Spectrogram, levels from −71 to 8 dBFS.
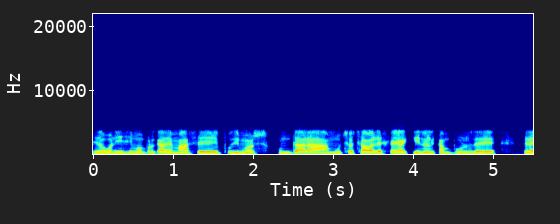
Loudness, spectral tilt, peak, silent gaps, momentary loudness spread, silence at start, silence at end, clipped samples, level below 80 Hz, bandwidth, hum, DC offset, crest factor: -21 LUFS; -10 dB/octave; -4 dBFS; none; 7 LU; 0 s; 0 s; under 0.1%; -62 dBFS; 4.1 kHz; none; under 0.1%; 16 dB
